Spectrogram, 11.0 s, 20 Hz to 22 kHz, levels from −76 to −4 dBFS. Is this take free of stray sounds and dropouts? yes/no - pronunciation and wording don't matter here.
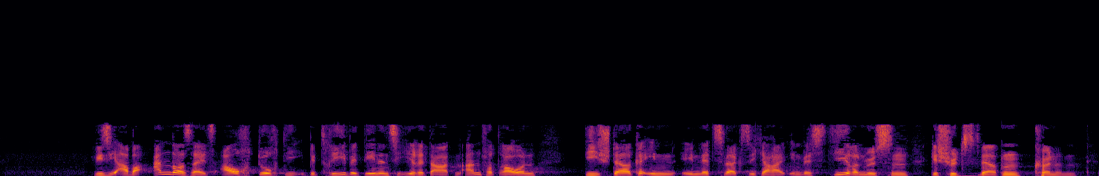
yes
